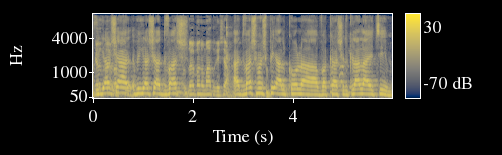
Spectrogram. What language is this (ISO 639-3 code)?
heb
